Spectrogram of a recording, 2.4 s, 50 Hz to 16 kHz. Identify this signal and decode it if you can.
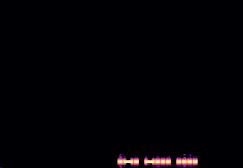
Morse code, heard as a keyed tone, about 48 wpm, 700 Hz. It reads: RBH
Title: USA Call Sign Postfixes - 3 Letters 45wpm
